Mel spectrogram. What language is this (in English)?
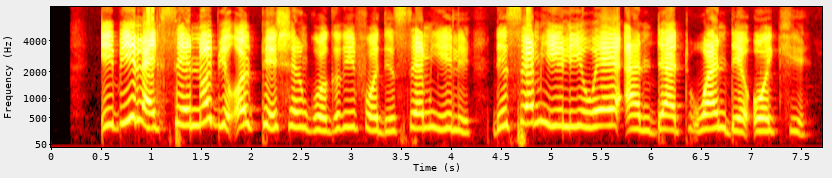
Nigerian Pidgin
